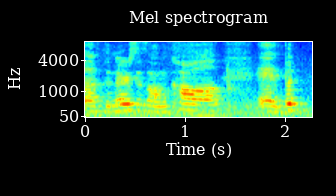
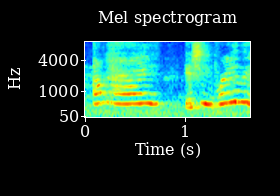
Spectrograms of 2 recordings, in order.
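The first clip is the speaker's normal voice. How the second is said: high, loud dispatcher voice; phone operator; 11 semitones higher, 5 dB louder than usual. Retold or imitated. Operator checks on unresponsive grandmother, high role voice. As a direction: imitate the operator, pitched way up. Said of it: "so she's like".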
